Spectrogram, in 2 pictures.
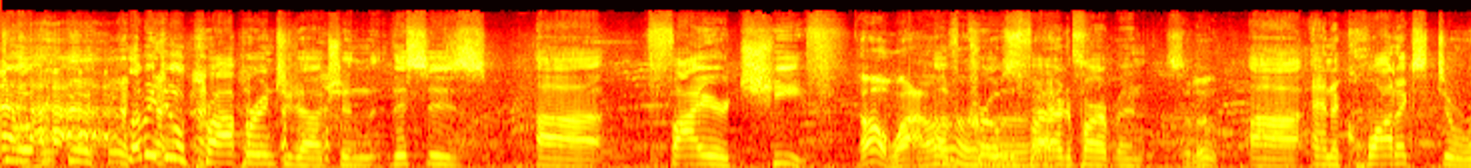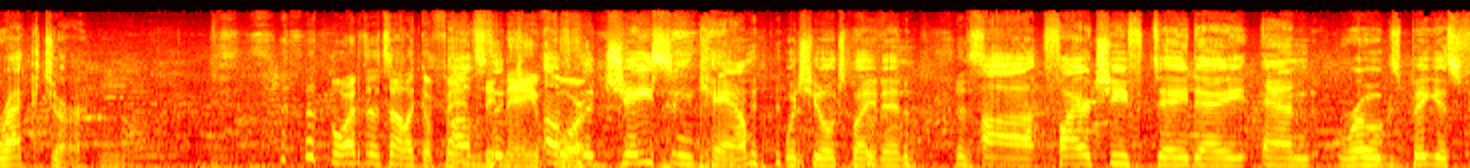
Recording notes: We spent the evening podcasting live from craft beer mecca, DeCicco and Sons in Brewster, NY. We spent the evening podcasting live from craft beer mecca, DeCicco and Sons in Brewster, NY. Joining us for a tap takeover was Diner Brew Company , Plan Bee Brewery, Industrial Arts Brewing. What you won't hear are the dedicated crew behind the bar who help organize this great event.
